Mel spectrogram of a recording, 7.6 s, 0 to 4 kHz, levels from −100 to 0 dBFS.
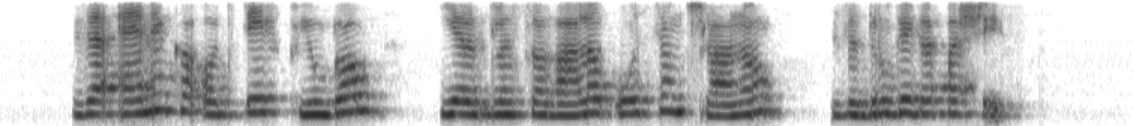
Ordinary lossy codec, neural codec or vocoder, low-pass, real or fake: none; codec, 24 kHz, 6 kbps, HILCodec; 3.6 kHz; fake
